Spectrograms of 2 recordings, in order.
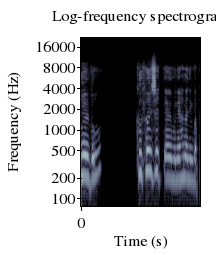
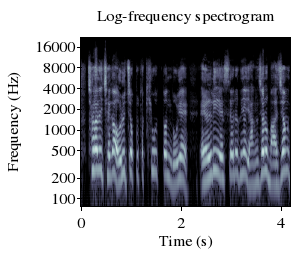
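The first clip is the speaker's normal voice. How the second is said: exasperated complaint; 4 semitones higher, 6 dB louder than usual. Acted. Pastor voices Abraham's complaint.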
